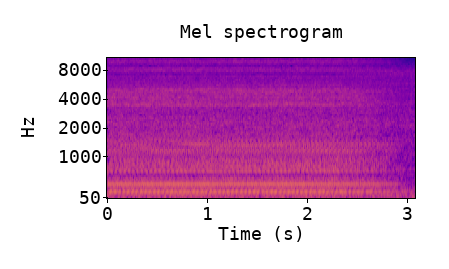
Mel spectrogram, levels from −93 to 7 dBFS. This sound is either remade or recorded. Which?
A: recorded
